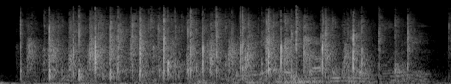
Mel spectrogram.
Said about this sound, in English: Well, that was some awkward claps.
